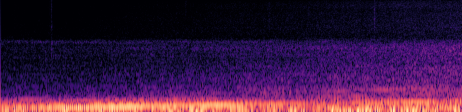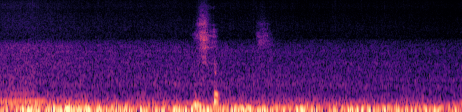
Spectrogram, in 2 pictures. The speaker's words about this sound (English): All right, I'm downshifting.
